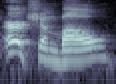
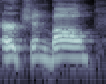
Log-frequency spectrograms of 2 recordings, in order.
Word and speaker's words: Archibald: As you would see, the name Archibald, and it is pronounced several ways, Archibald, Archibald, and you would even see it with an H, Archibald, and I'm going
